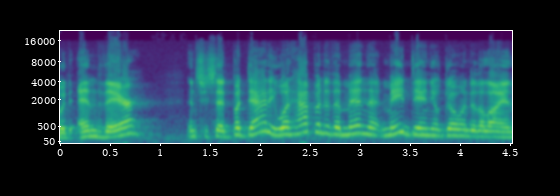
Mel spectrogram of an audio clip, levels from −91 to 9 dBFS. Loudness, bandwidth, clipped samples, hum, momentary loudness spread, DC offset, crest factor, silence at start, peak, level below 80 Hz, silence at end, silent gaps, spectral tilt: -12 LUFS; 18 kHz; 0.2%; none; 6 LU; under 0.1%; 12 dB; 0 s; 0 dBFS; -54 dBFS; 0 s; none; -3.5 dB/octave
